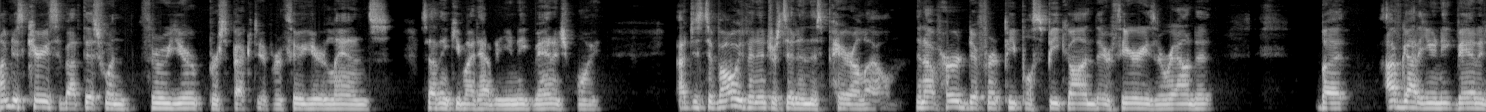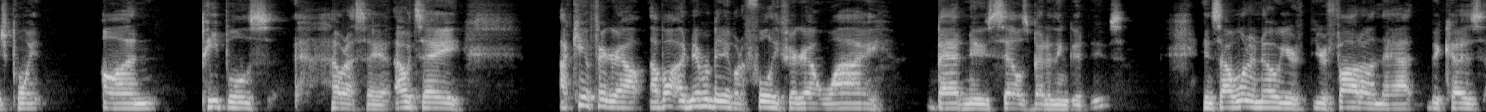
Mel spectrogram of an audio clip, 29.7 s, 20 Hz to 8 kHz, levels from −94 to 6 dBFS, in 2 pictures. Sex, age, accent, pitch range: male, 30-49, American, 125-150 Hz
